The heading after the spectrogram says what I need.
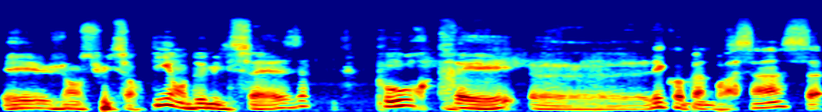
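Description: A man in his eighties from the Paris suburbs, a guest on a radio interview, talking in a folksy, halting, wry way. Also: on the low side, lively intonation, husky. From Paris suburbs, France. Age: 80s. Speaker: association president, guest.

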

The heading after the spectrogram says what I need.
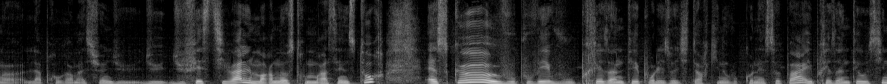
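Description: A woman hosting a radio interview, asking friendly, somewhat halting questions. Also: fairly low pitch, darkish tone. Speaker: radio host.

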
